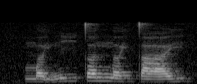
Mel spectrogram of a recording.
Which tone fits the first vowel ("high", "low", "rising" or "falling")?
low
